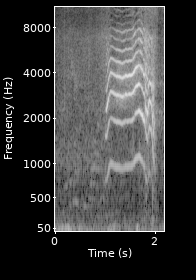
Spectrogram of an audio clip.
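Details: Angry domestic cat, upset by another cat, gives one long, loud, level meow of about a second that bends upward and breaks off roughly at its end, with soft rustling before it.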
